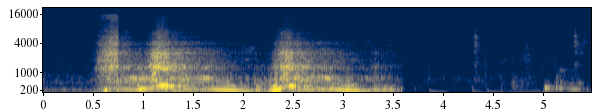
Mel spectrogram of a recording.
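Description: A Ferrari LaFerrari V12 revs loudly twice in quick succession, each rising, howling blip falling away. A quieter, rougher tail follows as the sound dies down.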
